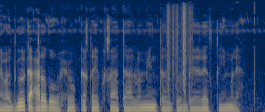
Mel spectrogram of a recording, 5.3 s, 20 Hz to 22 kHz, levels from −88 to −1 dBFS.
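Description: A worn cable, connector or control being moved is the likely source of the cable scratch noise in this speech clip: as the contact shifts, its resistance jumps about rapidly, and those fluctuations ride on the signal as a dense, uneven burst of noise. From 3.24 to 3.85 s the speech is overlaid by a rough scratching and rustling, sitting only a few decibels below the speech itself, so it stands out clearly before the clip settles again.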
